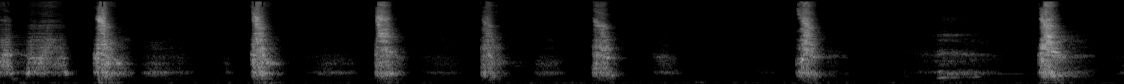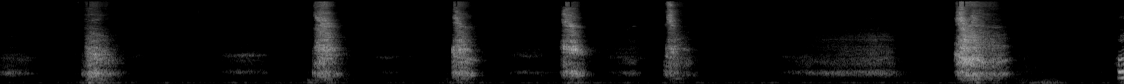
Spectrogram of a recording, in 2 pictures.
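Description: Someone sneezes over and over, roughly a dozen sharp, loud bursts spaced a second or two apart, with breathy gasps and sniffs between them in a quiet room.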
